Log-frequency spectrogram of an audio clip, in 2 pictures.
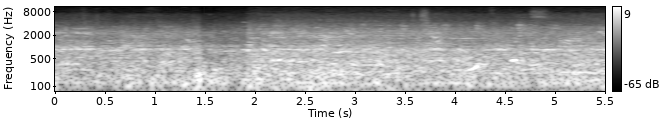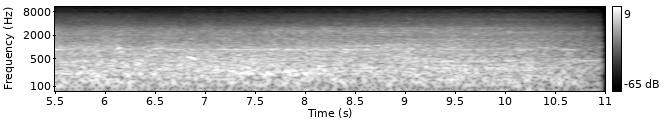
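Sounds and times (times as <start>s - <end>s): crowd hubbub: 0.0s - 11.0s
passing car and bus traffic: 0.0s - 11.0s.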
